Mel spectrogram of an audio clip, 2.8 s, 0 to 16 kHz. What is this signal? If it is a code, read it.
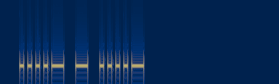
Morse code, heard as a keyed tone, about 30 wpm, 700 Hz. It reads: 4T4
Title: Common Cut Numbers - 3-Digit 30wpm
